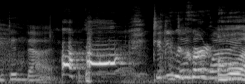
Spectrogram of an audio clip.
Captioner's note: laughs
